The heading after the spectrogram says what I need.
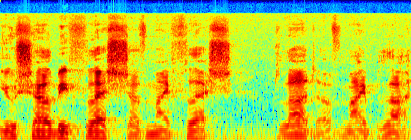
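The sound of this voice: Someone speaks at a very slow pace in a put-on character voice. Background noise is clearly audible. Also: man, fairly low pitch for a man.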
